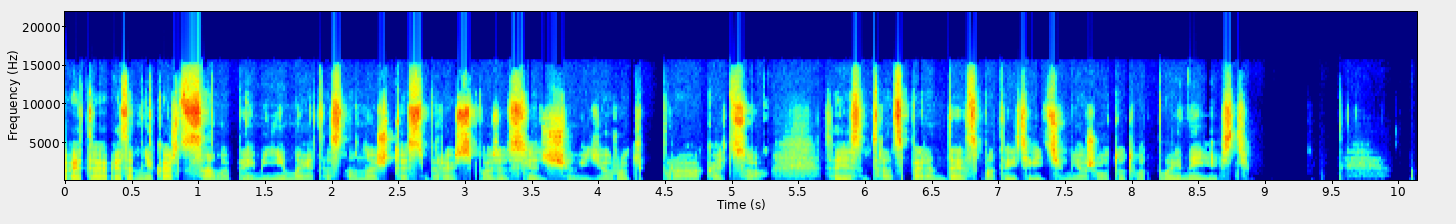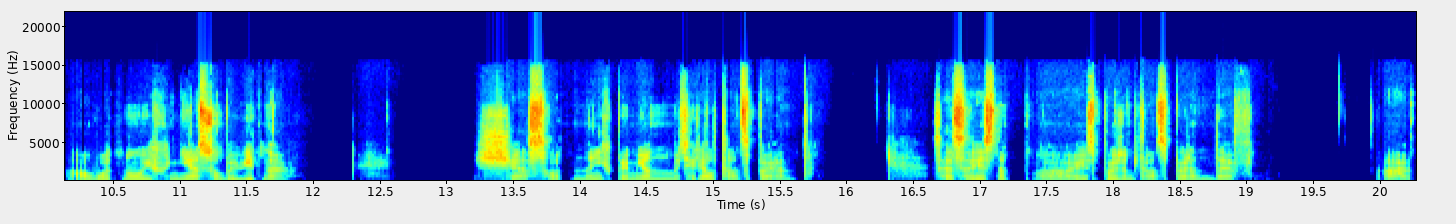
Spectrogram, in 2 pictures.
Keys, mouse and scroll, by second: 1.3 click, 4.0 scroll down 1, 5.4-9.5 middle drag, 10.9 click, 11.5-12.5 middle drag, 13.3-17.3 middle drag, 18.1 click.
